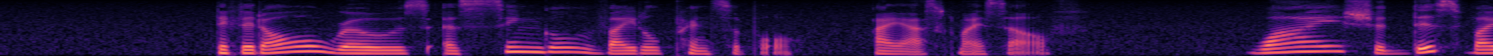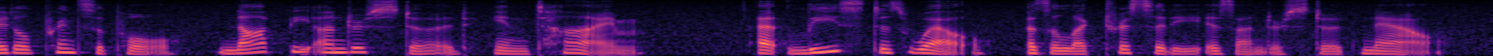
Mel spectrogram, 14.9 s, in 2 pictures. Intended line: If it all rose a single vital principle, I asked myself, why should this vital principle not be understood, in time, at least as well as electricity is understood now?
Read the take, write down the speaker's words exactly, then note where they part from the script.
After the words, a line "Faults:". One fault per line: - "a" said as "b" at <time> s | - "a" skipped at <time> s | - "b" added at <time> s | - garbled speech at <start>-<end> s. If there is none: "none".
If it all rose a single vital principle, I asked myself, why should this vital principle not be understood, in time, at least as well as electricity is understood now?
Faults:
none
